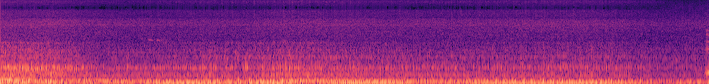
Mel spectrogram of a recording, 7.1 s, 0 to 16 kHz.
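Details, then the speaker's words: Mercedes-AMG C63S (W205) M177 4.0L BiTurbo V8, cold after a full rebuild and timing set: catches and settles into a steady, even low idle with no knocks or misses, no engine light. Normal idle. "There we go. She's idling, no engine light."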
